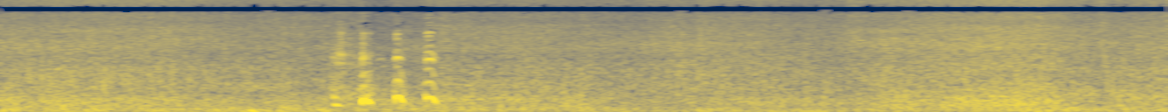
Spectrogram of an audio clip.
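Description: Small waves washing onto the shore with wind buffeting the microphone. About two seconds in, a brief voice sound of a few short cries cuts through.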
